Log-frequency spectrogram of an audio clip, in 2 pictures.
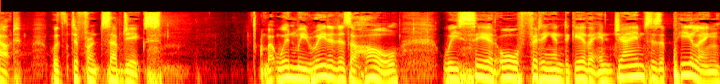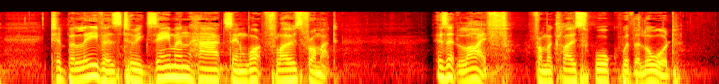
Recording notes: Preached at Horsham Downs on 13/08/23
